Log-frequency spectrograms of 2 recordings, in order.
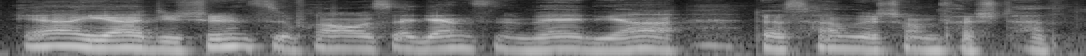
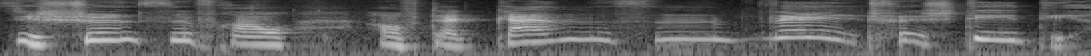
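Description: First: Resigned repeat, sinking and softening; weary villagers. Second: Put-on high, slow, stretched-out childish insistence; insistent little boy. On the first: Acted. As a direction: brush off what you've heard too often. Villagers wearily repeat boy's words. (genervt und resigniert abwinkend) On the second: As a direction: spell it out for slow grown-ups. (kleiner Junge, langsam und mit Nachdruck)

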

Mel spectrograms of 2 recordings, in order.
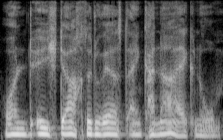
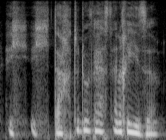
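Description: First: Slow, louder teasing Santa; big, deliberate, amused delivery; grinning Santa. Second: Hesitant, slightly higher little-elf voice; mildly bashful confession; embarrassed elf. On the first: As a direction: tease with a broad grin in the voice. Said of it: "Der Weihnachtsmann grinste". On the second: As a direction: stammer it out a bit sheepishly. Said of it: "sagte Ribbelwitsch ein wenig verlegen". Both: Acted.

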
